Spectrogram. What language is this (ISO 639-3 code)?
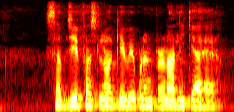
hin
